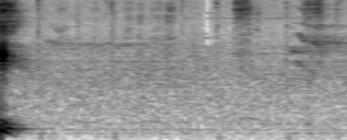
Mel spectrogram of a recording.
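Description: Faint scratching of a pen stylus writing a word on a drawing tablet, a few short strokes.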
